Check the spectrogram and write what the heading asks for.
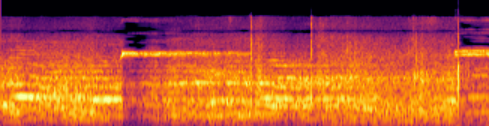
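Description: Crowd voices and shouting in a gym. About half a second in, a referee's whistle gives a single blast of well under a second: a high, steady tone marking the fall.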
